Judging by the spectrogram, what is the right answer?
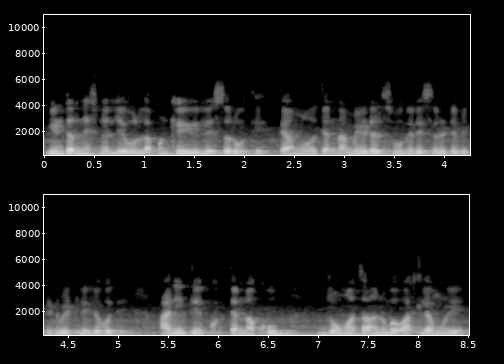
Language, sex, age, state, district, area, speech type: Marathi, male, 18-30, Maharashtra, Pune, urban, spontaneous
